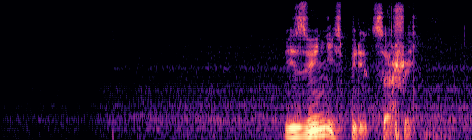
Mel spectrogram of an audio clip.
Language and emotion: Russian, neutral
